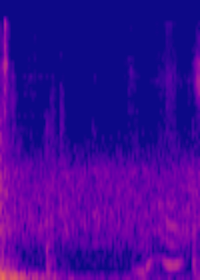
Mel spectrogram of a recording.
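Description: A horse's hoof landing with one heavy thump on a horse trailer's floor as a young horse is backed out step by step, fading within about half a second. A woman's voice is heard briefly near the end.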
